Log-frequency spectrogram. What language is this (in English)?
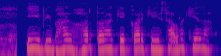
Bhojpuri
